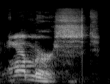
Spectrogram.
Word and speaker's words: Amherst: massachusetts oh yeah they're amherst it's not that's right she does okay ambrose the h is silent yeah okay i know i used to date a guy who went to amherst he was very big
